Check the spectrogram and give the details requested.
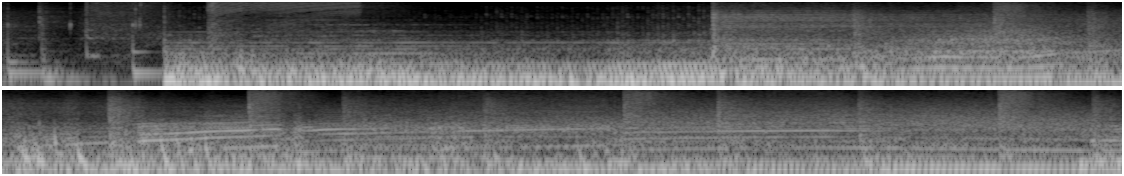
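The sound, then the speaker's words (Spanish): The engine of a Lamborghini Huracán Evo sports car roars loudly and steadily, revving up and down, while tires squeal in rising and falling curved whines over the engine's low rumble. No one speaks. “Los amantes de los autos saben lo importante que es la experiencia de manejo de un auto como los Lamborghini.”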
